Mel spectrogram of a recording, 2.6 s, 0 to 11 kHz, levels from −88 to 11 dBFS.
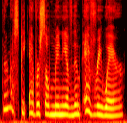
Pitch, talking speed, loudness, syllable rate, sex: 255 Hz, 210 wpm, -16 LUFS, 7.0 syllables/s, female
